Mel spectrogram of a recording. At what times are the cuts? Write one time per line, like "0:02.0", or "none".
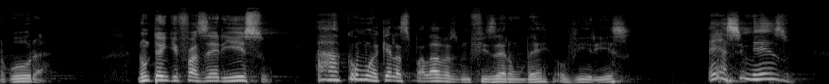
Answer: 0:03.0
